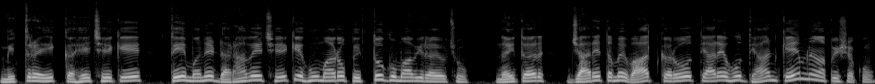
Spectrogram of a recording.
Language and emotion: Gujarati, fearful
